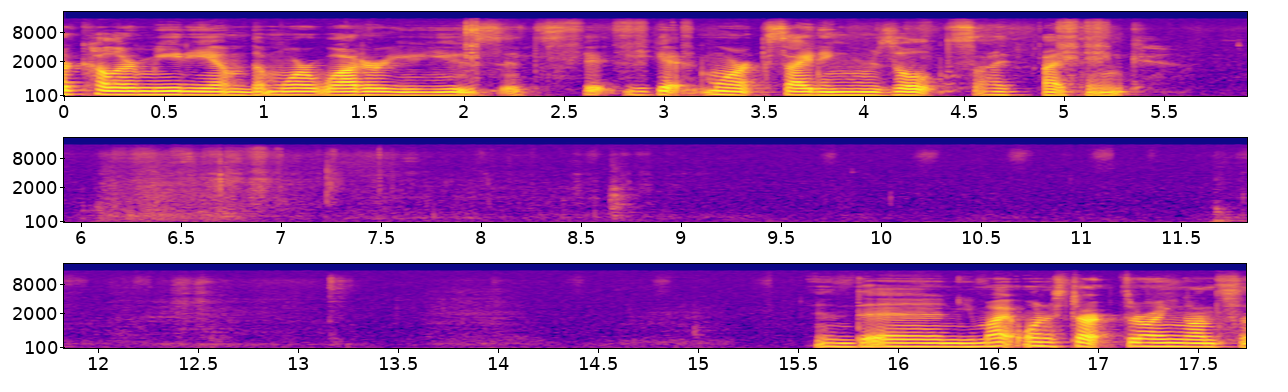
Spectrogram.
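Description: A paintbrush dabs softly on stretched fabric.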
